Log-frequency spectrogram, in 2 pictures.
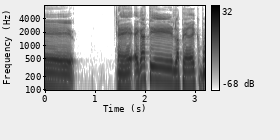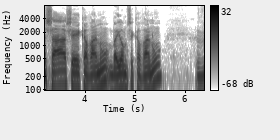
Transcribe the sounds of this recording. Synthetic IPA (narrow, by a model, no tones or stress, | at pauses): e | eeɡat̪ilape̞ʁekbaʃaaʃe̞kavanubajo̞mʃekavanu | v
